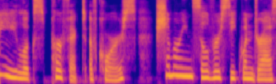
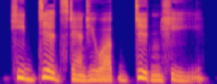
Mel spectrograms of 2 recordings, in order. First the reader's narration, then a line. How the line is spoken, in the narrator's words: Jules says in a condescendingly sweet voice, as if she's talking to an animal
